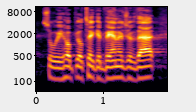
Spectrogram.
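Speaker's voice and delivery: plain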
